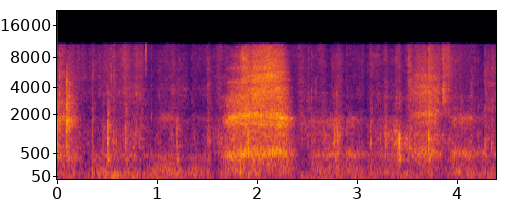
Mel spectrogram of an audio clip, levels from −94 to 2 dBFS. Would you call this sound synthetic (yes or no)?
no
